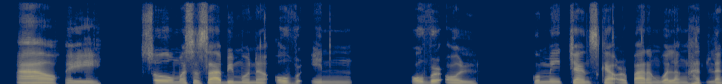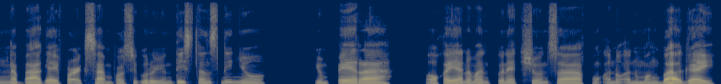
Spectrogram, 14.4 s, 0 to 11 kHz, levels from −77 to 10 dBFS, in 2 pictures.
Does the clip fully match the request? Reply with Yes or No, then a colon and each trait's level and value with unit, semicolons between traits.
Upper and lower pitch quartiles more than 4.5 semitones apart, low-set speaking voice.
Yes: average, 4.9 semitones; low, 130 Hz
